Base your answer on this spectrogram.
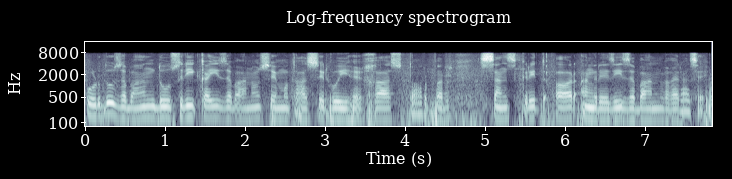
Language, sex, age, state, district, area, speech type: Urdu, male, 18-30, Delhi, North West Delhi, urban, spontaneous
